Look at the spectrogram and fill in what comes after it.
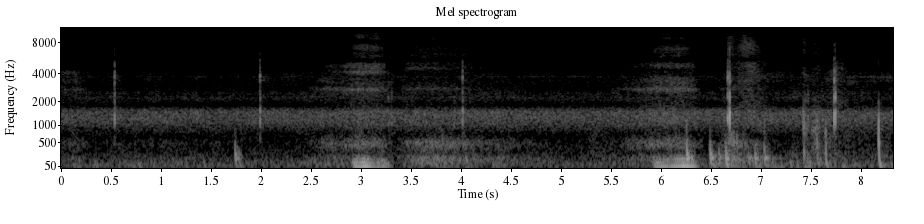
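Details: A female Rottweiler, asleep, snores in low, rumbling breaths a few seconds apart.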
